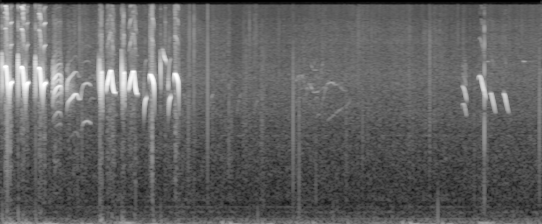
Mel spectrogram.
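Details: In spring, American goldfinches from a flock feeding on dandelion seeds on a lawn, some on telephone wires, give a quick, high, canary-like twittering medley for nearly two seconds, followed later by a few fainter, thin calls.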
